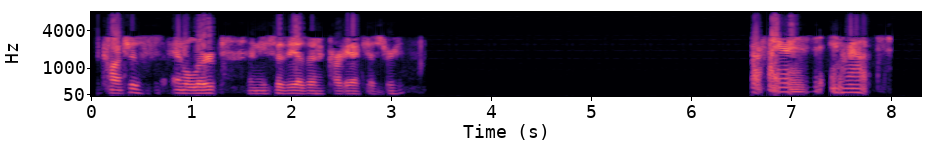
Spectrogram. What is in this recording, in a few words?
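Sheriff Lake Patrol, scanner audio trunk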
